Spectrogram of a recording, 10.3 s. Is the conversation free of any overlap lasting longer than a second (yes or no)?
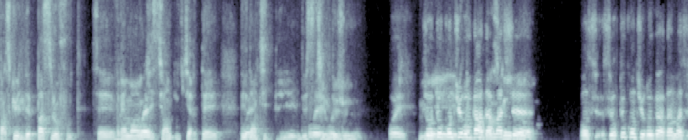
no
